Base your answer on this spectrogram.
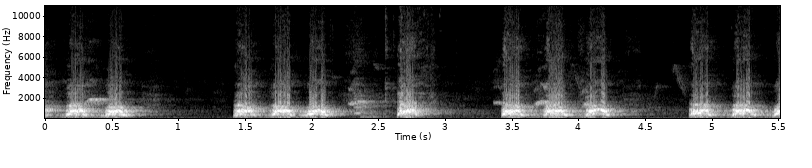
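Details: Pit Bull barking in quick bursts of three or four sharp barks, each burst separated by about a second of quiet, with a harsh, mid-pitched tone.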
